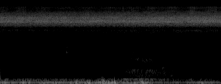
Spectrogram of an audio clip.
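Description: Steady background noise: a low hum with high hiss, and only a faint brief sound about a second and a half in.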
